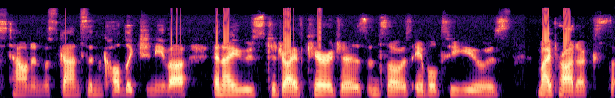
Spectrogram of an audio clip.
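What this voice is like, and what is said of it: Midwestern American accent. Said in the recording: “I notice you say it differently. ... I definitely have a Midwest accent. ... I could tell. I'm like, yeah, I have a Midwest accent.”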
